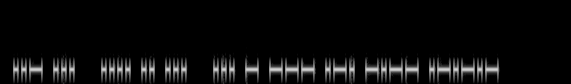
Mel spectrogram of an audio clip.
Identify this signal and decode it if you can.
Morse code, heard as a keyed tone, about 30 wpm, 700 Hz. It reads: US HIS STORY.
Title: Sentences from Top 1000 Words - Review Part 1 - 30wpm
